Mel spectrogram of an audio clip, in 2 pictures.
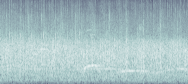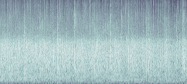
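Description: A crowd applauds steadily, a dense wash of many hands clapping at an even, fairly loud level that holds throughout with no pauses or speech over it.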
